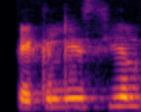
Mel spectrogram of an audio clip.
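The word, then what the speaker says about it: ecclesial: एक्लेशियल को अखिलेश का डीएल अगर का हटा देंगे तो अखिलेशियल अखिलेश डीएल अखिलेश डीएल अखिलेशियल।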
